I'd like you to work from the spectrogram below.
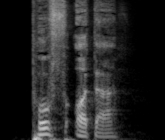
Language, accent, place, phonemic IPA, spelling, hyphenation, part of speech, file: German, Germany, Berlin, /ˈpʊfˌʔɔtɐ/, Puffotter, Puff‧ot‧ter, noun, De-Puffotter.ogg
- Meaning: puff adder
